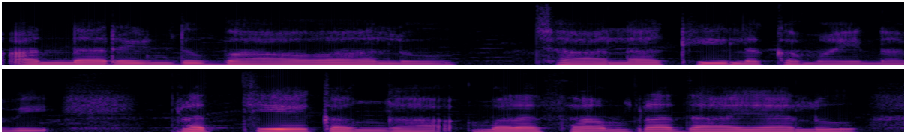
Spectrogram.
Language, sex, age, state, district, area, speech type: Telugu, female, 18-30, Andhra Pradesh, Anantapur, rural, spontaneous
